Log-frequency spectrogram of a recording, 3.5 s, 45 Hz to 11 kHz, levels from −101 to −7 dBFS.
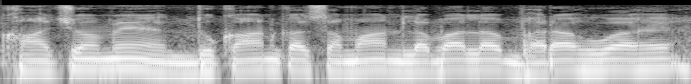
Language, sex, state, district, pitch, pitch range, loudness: Hindi, male, Bihar, Gaya, 110 Hz, 100-115 Hz, -14 LUFS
